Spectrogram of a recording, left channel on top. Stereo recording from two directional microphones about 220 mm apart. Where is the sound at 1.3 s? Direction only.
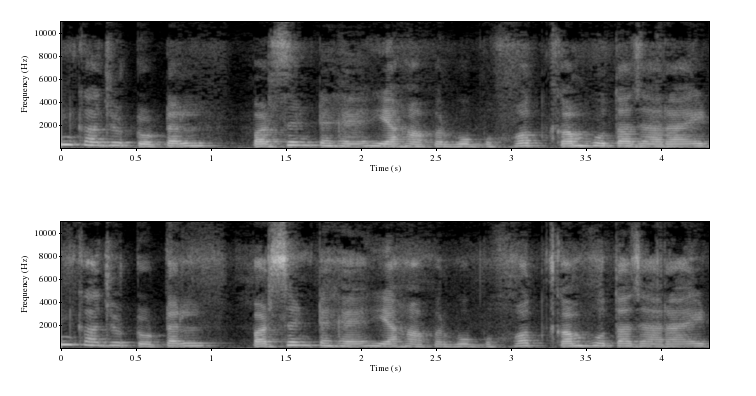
40° right (ahead or behind).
